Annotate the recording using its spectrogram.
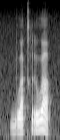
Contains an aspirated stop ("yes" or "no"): yes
